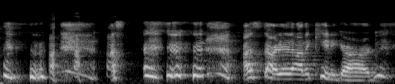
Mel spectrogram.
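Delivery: high laughs breaking into the words; laughing at her own joke. Real, not acted. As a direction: giggle through the joke about starting in kindergarten. Jokes about her own age.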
